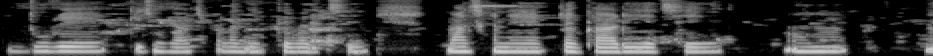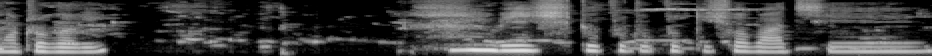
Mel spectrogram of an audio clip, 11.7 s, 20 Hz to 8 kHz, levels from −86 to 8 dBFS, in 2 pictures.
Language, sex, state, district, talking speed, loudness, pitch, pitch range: Bengali, female, West Bengal, Jhargram, 95 wpm, -18 LUFS, 205 Hz, 195-255 Hz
